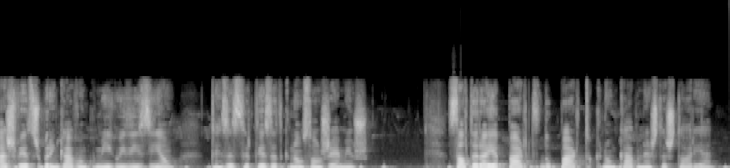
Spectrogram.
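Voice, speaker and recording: A woman with a European Portuguese accent speaks at a fairly slow pace in a very deep, low pitch, her intonation fairly even. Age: 50s. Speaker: radio presenter and writer. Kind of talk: reading aloud a personal essay.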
